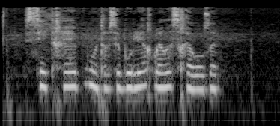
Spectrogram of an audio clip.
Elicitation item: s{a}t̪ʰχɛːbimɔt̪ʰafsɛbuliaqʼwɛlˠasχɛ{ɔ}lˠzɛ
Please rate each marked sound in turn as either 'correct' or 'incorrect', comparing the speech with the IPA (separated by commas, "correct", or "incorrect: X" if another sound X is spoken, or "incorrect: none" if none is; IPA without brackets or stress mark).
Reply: incorrect: i, incorrect: u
